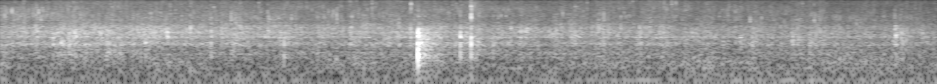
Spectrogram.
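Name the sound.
corned beef curry frying in a steel pan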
